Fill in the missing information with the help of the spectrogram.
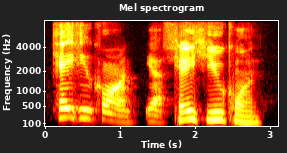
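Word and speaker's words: Ke Huy Quan: K Hugh Kwan. Okay. Not how it's spelled, but how it's pronounced.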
